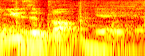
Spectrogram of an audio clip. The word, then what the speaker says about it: Yuuzhan: I did do an issue of Star Wars Tales with the Vushis Vong. Is that how you say it, Mark? Oh, the Yuuzhan Yuuzhan? Yeah. The Yuuzhan.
